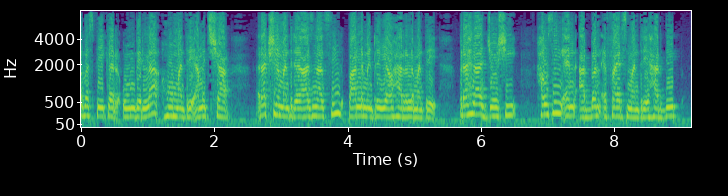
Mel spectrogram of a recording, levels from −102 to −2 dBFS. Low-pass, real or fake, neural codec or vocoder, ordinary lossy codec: none; real; none; none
